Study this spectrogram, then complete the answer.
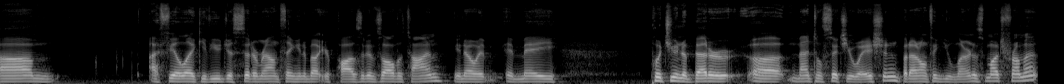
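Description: A man with a normal speaking voice and an American accent, medium pitch, fairly even intonation and a fairly quick pace, on a very clean recording with a silent background. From US Northeast, central Connecticut. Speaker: amateur golfer. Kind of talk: casual interview.

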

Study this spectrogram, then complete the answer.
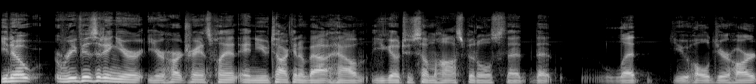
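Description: A man's very deep, low voice with lively intonation, at a moderate pace. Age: 40s. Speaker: podcast co-host. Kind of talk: casual chat.

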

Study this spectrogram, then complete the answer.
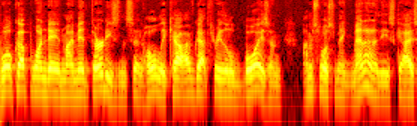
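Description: At a fairly quick pace, a man uses an ordinary speaking voice, fairly high in pitch, with ordinary pitch variation. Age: 40s. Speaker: author and journalist, former soldier. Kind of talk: interview.

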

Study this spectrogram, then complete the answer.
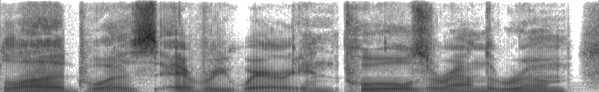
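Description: Speaking at a fairly slow pace, a man uses a low pitch and a clear, smooth tone. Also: very clean recording, silent background.

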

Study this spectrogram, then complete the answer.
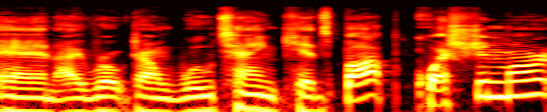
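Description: Using a plain, everyday voice, a man with an American accent and medium pitch speaks at a fairly slow pace. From suburban Detroit, Michigan. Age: 20s. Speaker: stand-up comedian. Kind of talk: casual chat.

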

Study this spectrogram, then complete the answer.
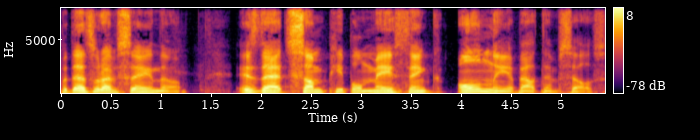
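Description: Recorded very cleanly with a silent background, a man with an American accent speaks fairly slowly at medium pitch with lively intonation. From Los Angeles. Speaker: podcast host. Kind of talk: casual chat.

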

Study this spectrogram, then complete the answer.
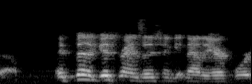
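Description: A man speaks in a Mississippi accent. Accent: US Southern (Mississippi). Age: 30s. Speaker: cowboy musician and poet. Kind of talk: casual chat.

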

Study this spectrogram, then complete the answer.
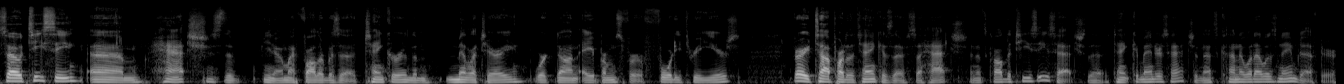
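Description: A man with a Texan accent at a fairly low pitch and a fairly quick pace, lively intonation, very clean recording with a silent background. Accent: Texan, milder than expected. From Texas. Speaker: tattoo artist. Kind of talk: casual chat.

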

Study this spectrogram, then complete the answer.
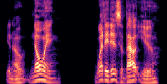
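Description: An ordinary speaking voice from a man with an American accent, fairly low pitch, lively intonation and a fairly slow pace, on a very clean recording with a silent background. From US South, Florida. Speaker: philosophy professor. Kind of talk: interview.

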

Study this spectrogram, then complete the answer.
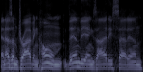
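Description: A medium-pitched man with a Southern US accent at a moderate pace, on a very clean recording with a silent background. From Dallas, Texas. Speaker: former bank robber. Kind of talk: interview.

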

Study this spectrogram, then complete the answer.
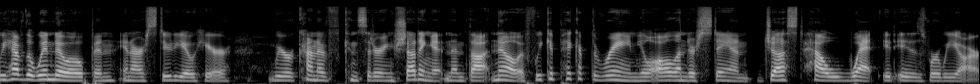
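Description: In a very clean recording with a silent background, a woman with a bright, sharp tone and medium pitch speaks at a moderate pace with fairly even intonation and hardly any pauses. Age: 30s. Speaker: podcast co-host. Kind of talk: casual chat. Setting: studio.

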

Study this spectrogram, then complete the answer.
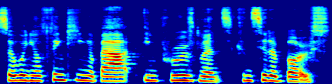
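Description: A woman speaks with a fairly high pitch and an Australian accent. Her intonation is monotone and flat, and the recording is very clean with a silent background. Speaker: tech startup founder and CEO. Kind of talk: interview.

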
